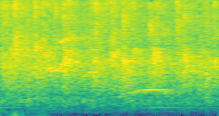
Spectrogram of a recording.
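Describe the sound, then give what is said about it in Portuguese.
A crowd at the Igreja no Cinema church claps for the Open House team in a dense, continuous wash of applause, loud and sustained for a couple of seconds, with faint voices mixed in underneath. “Pode dar uma salva de palmas bem forte.”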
